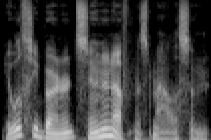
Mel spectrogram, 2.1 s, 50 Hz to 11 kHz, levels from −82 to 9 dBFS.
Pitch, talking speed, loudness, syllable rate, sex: 105 Hz, 225 wpm, -16 LUFS, 6.0 syllables/s, male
